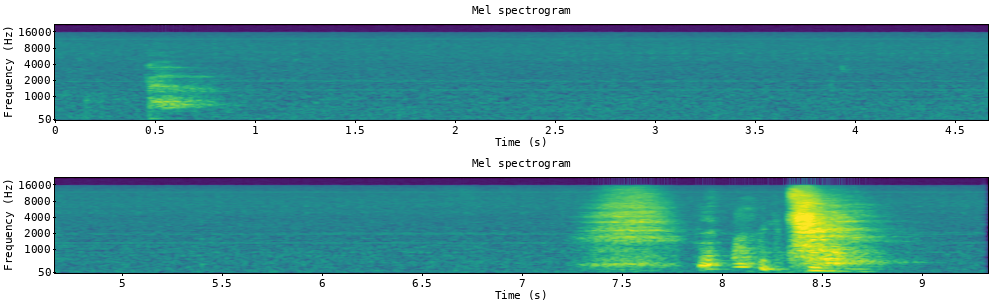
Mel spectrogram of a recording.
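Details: Person sneezing fast, loud and uncontrollably, attributed to allergies: repeated sneezing.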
